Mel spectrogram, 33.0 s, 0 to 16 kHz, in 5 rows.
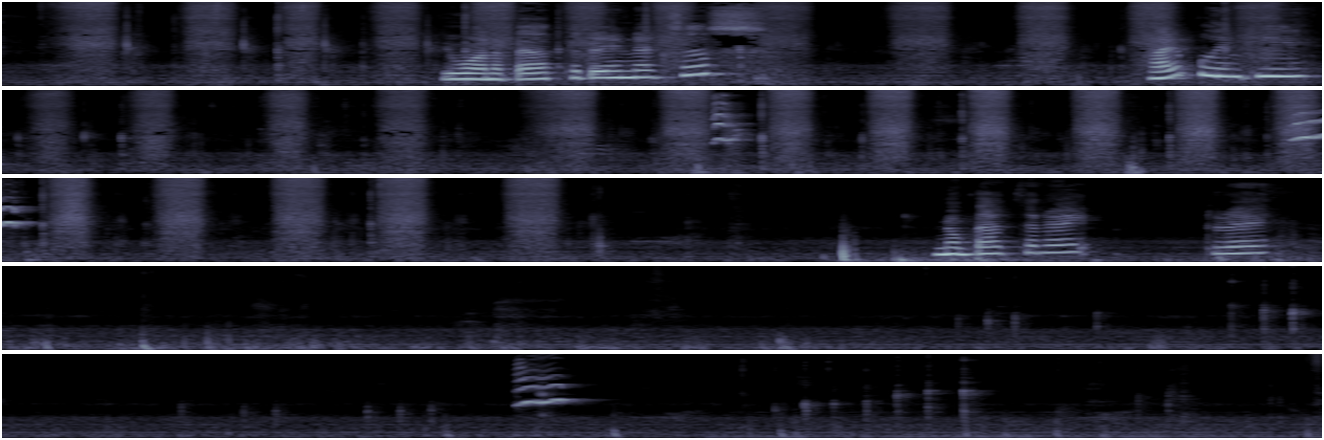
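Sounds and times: spray bottle squirts: 0.2s - 16.2s
cockatiel chirp: 13.0s - 13.4s, 29.0s - 29.4s.

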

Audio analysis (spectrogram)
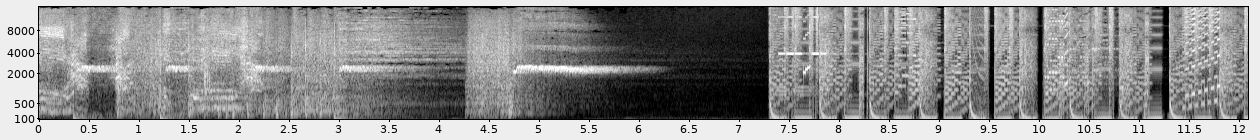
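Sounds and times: high whistle-like note: 0.3s - 3.7s, 4.6s - 6.3s, 7.3s - 8.0s
music hit: 0.4s - 6.1s.

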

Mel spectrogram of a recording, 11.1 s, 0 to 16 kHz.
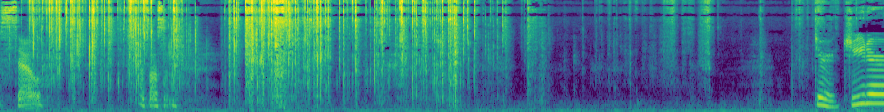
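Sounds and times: foil wrapper tearing and crinkling: 0.2s - 6.9s
cards rustling: 0.4s - 10.2s.

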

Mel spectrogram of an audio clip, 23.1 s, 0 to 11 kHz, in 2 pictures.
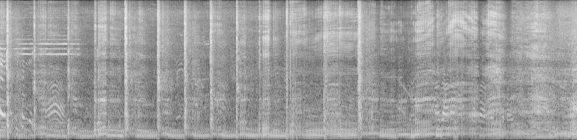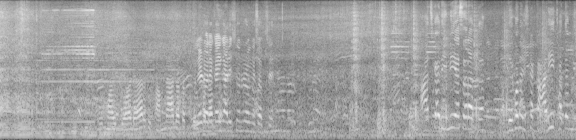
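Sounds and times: people's voices: 0.0s - 2.2s, 2.8s - 23.0s.

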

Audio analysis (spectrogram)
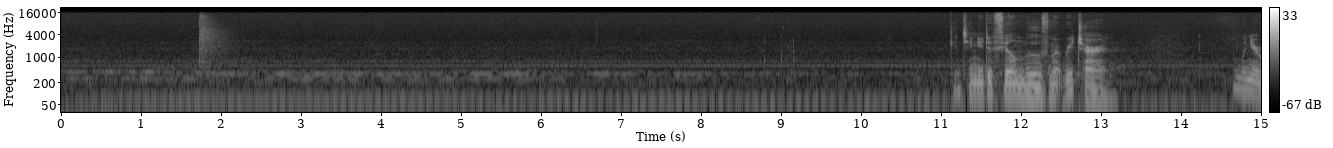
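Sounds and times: ambient drone music: 0.0s - 15.0s
low steady hum: 0.0s - 15.0s.

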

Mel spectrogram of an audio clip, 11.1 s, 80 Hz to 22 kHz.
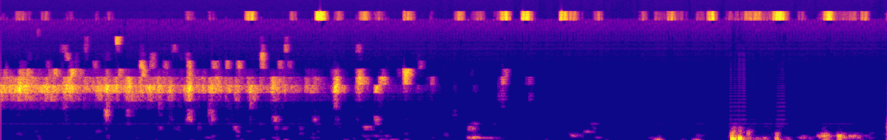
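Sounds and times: microphone handling thumps and rubbing: 8.2s - 10.9s.

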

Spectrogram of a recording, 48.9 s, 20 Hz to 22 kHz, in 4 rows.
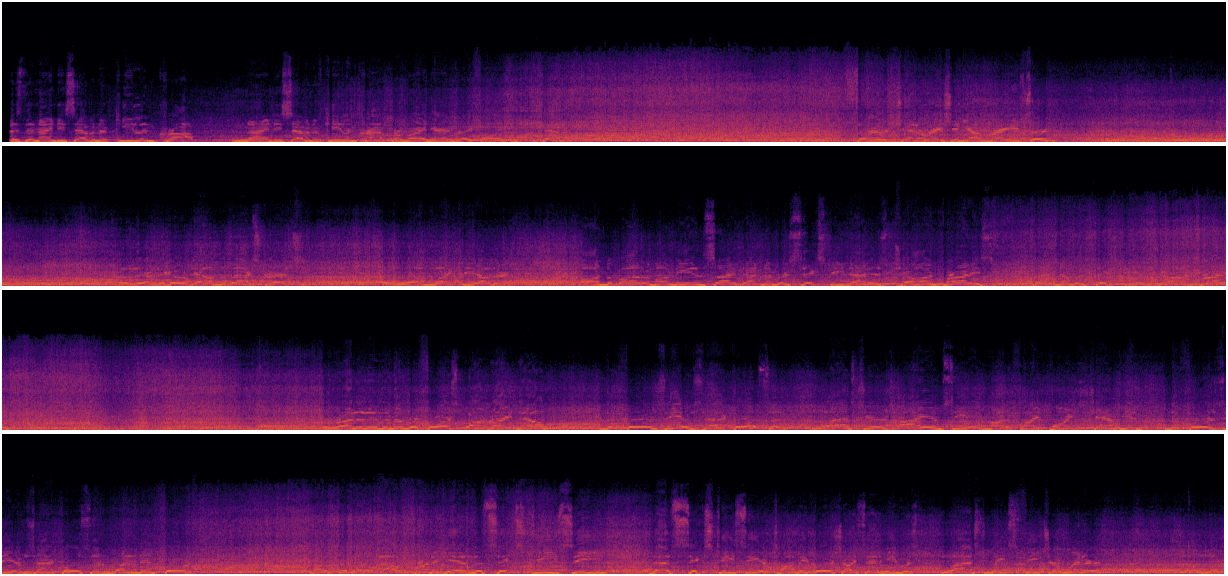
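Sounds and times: race car engines droning: 0.0s - 48.9s.

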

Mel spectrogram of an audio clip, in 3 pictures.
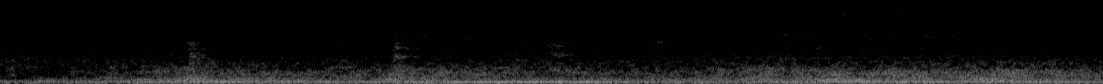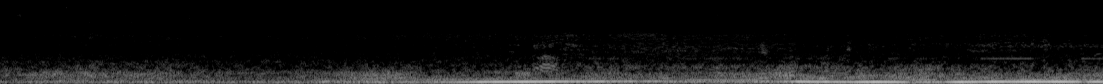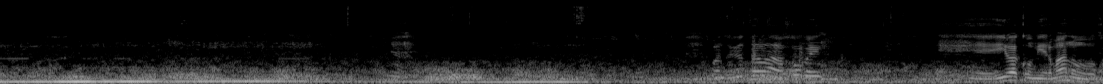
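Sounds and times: vehicle engine running: 15.1s - 31.8s.

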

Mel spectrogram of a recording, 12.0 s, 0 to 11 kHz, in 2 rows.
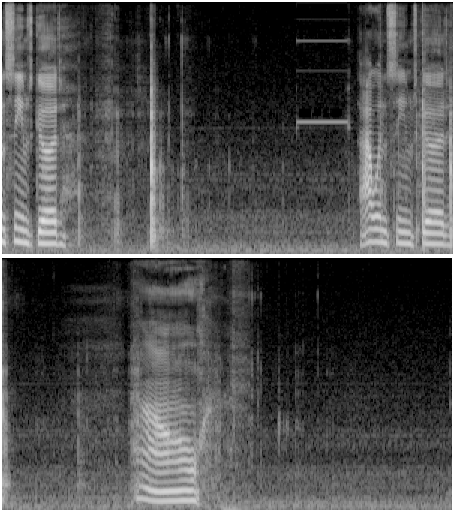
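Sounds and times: meter high single-tone beep: 4.0s - 4.7s.

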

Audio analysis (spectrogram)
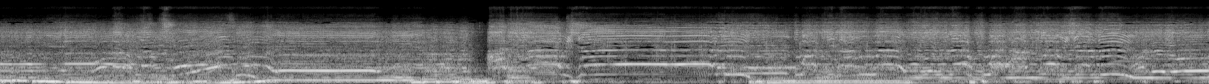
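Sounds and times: deep bass line: 0.0s - 6.0s, 7.3s - 12.0s
lead line holding long notes: 0.0s - 12.0s.

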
